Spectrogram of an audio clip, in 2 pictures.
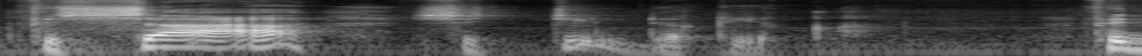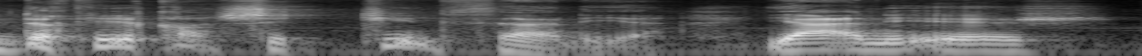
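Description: Gravelly, animated man. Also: on the high side, moderate pace. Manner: animated, swings from loud emphasis to near-whispers. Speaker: spiritual teacher. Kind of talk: informal spiritual talk.

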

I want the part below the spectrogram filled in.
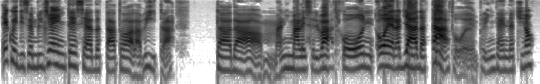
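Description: A woman's voice: lowish voice, lively intonation, moderate pace, pushed and bright, dry recording, studio quality. A woman voicing a talkative young male space crewmate in an amateur audio drama, rambling and restarting mid-word.

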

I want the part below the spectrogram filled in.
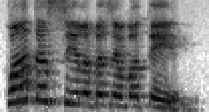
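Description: A Brazilian woman with a high voice teaches young children over a video call from a computer. She speaks slowly and patiently, spelling words out syllable by syllable and asking the class questions. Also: sing-song, rough recording. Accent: Brazilian Portuguese. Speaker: primary school teacher.

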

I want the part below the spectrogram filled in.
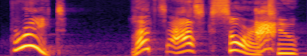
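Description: A man voicing a small, kindly, earnest cartoon mouse hero in a squeaky falsetto, in a game cutscene. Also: huge pitch swings, slow, pushed and bright, exaggerated voice. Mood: eager. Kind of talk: animated game cutscene acting.

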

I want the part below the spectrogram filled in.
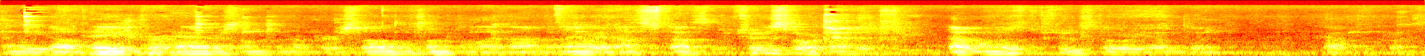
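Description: An Irish man in his sixties gives a wry, rambling, humorous history lecture with slides to a club in an indoor hall with a projection screen. His lowish voice moves fast with few pauses and fairly even intonation. A handheld or stand mic was used, but the audio comes from an audience camera, distant and echoey with a noisy background.

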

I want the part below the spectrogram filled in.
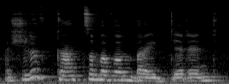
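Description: A woman's voice: mid-range voice, normal speed, distant mic, a little hiss or hum, rough recording. A woman hosting her crochet channel in a chatty, rambling way, correcting herself as she goes, a bit congested from sinus trouble. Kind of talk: casual chat over store footage.

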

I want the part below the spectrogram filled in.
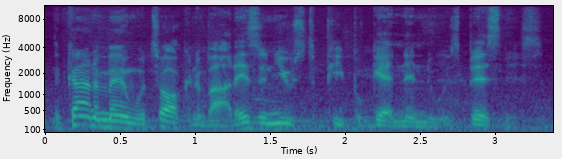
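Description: A man's voice: sits low, big pitch swings, fast talker. An actor playing a hard, controlled male crime boss who speaks in terse, matter-of-fact lines. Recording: game audio with background noise.

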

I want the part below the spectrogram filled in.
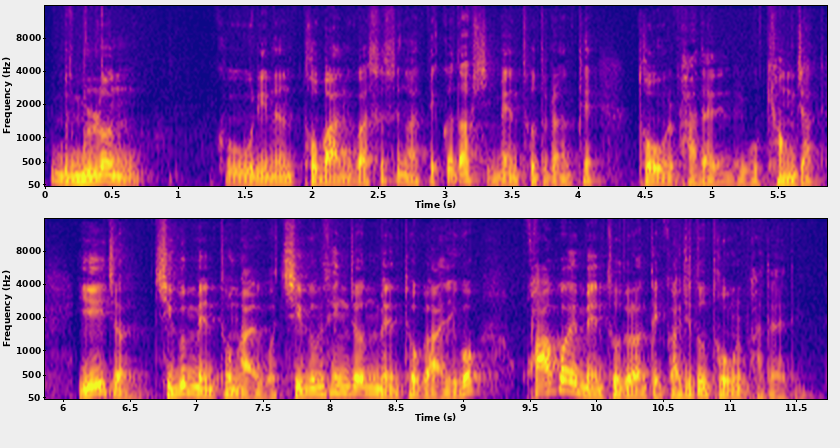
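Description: A man's voice: low-pitched, expressive, a little fast, warm tone. A man teaching meditation in an earnest lecture, repeating key phrases and lifting his voice on the questions he poses. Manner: earnest, repetitive, rising emphasis on key words. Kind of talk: spiritual lecture.

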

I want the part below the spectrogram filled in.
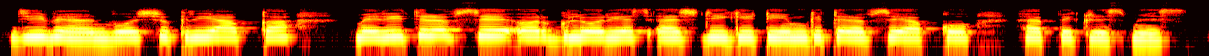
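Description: Female TV host from Pakistan, high voice, formal and polite, close dry sound. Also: fairly even intonation, normal speed, dark tone, no room sound. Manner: courteous, formal thanks. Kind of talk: door-to-door Christmas interview. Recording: dry, slightly dull audio.

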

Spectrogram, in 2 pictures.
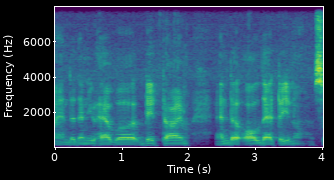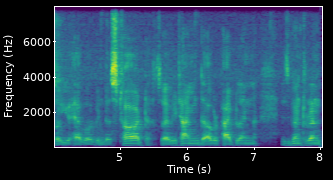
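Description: Low gravelly man with halting delivery. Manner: halting, many filler "uh"s and restarts. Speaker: software tutorial instructor. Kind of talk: screen-recorded software walkthrough. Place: voice-over recorded separately from the pictured screen.

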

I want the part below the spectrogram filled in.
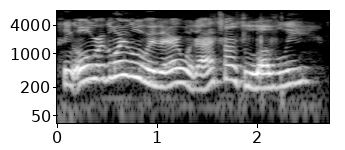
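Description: A woman's voice: a little high, animated, moderate pace, dull audio. A woman improvising a fan story and voicing several characters. She talks hesitantly and often drops into a whisper. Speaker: plush toy video performer.

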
